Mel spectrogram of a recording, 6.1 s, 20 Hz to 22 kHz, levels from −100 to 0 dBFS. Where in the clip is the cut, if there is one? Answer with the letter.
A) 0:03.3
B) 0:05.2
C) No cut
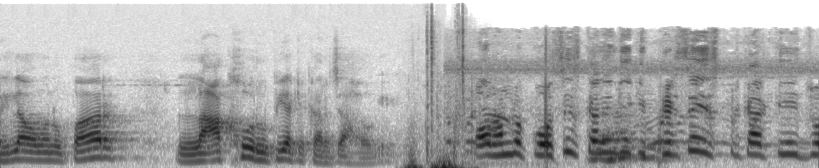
A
